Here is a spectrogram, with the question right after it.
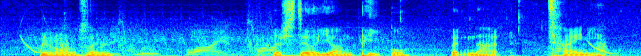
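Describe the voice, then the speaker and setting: A man with a fairly low pitch speaks in an animated tone amid noticeable background noise. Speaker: gaming streamer. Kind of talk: live gameplay commentary. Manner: casual.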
